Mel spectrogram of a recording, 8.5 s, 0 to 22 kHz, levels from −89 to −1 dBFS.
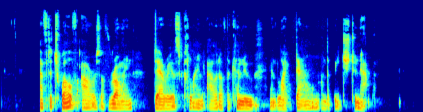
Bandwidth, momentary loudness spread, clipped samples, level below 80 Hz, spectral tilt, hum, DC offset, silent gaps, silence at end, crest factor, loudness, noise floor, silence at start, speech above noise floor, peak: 16 kHz; 10 LU; under 0.1%; -56 dBFS; -5.5 dB/octave; none; under 0.1%; none; 1.1 s; 22 dB; -24 LUFS; -71 dBFS; 0.8 s; 48 dB; -2 dBFS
